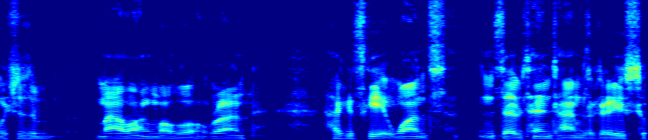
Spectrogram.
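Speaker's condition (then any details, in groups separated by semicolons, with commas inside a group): Young onset Parkinson's disease; young onset, hereditary LRRK2, deep brain stimulator implanted; diagnosed at 38, deep brain stimulation and medication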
